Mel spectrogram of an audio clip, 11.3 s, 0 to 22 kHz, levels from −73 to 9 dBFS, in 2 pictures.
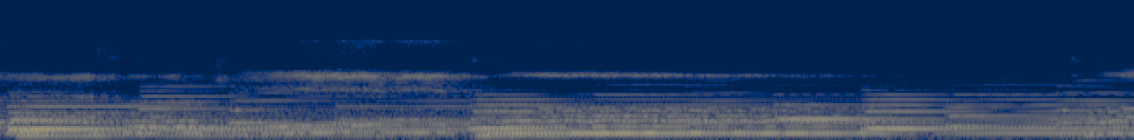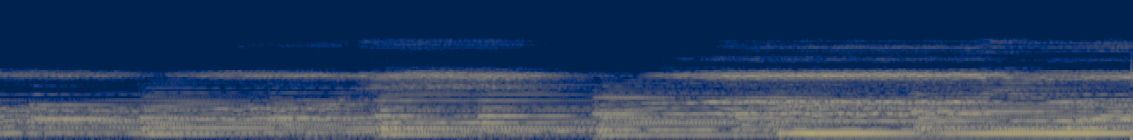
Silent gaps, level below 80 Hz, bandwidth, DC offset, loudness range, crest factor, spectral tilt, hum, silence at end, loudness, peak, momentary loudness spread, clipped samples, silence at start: none; -52 dBFS; 8 kHz; under 0.1%; 8 LU; 16 dB; -6.5 dB/octave; none; 0 s; -27 LUFS; -10 dBFS; 13 LU; under 0.1%; 0 s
